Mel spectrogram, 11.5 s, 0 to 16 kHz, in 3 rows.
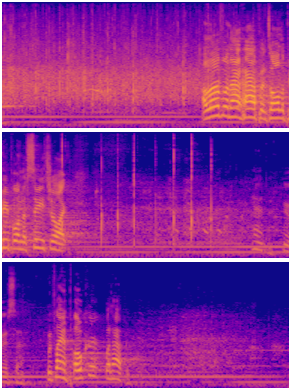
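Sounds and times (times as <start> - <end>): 
audience cheering: 0.0 - 3.8
audience applauding: 0.0 - 4.3, 5.0 - 7.0
speech: 2.7 - 5.0, 7.7 - 9.5
laughter: 5.6 - 7.4, 9.5 - 11.4.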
